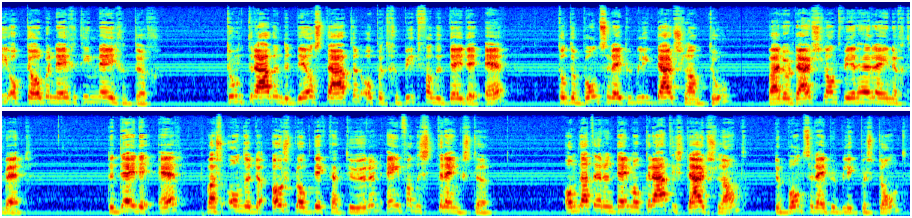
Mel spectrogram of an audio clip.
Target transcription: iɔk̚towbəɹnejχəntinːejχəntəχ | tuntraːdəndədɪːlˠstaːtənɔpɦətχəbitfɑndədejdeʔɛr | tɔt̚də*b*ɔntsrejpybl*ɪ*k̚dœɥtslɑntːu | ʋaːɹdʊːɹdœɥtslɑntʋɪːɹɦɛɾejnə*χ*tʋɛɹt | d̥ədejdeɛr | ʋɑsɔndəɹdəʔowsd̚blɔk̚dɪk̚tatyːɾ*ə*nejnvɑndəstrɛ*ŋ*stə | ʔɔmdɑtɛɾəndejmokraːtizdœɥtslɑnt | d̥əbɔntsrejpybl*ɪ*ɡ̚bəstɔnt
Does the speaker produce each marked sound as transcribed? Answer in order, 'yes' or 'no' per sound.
yes, no, yes, yes, yes, no

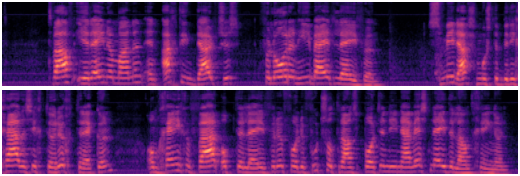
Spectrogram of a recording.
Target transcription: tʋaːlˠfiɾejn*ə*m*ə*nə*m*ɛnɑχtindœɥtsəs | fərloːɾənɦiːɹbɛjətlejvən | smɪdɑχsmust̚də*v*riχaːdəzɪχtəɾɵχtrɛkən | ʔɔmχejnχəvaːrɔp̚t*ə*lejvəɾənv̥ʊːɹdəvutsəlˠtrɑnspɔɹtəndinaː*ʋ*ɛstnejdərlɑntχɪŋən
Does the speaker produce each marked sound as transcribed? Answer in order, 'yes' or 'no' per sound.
yes, no, no, no, yes, yes

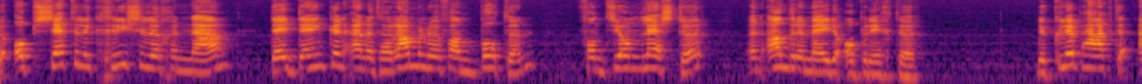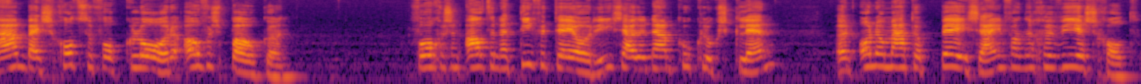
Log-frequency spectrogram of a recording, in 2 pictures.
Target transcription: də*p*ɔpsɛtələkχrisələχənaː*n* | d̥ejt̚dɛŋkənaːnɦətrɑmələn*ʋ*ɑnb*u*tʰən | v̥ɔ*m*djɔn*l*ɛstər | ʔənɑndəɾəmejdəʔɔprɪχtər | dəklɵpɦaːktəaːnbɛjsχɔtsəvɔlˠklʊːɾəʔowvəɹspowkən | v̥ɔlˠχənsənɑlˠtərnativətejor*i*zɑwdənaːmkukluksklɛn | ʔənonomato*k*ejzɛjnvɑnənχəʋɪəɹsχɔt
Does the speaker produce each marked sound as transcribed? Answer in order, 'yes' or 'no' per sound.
no, no, no, no, no, yes, yes, no

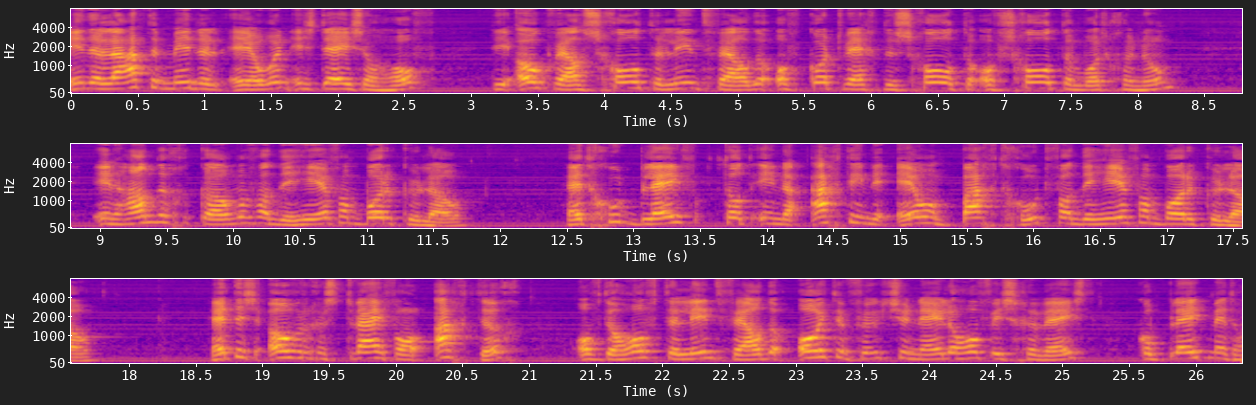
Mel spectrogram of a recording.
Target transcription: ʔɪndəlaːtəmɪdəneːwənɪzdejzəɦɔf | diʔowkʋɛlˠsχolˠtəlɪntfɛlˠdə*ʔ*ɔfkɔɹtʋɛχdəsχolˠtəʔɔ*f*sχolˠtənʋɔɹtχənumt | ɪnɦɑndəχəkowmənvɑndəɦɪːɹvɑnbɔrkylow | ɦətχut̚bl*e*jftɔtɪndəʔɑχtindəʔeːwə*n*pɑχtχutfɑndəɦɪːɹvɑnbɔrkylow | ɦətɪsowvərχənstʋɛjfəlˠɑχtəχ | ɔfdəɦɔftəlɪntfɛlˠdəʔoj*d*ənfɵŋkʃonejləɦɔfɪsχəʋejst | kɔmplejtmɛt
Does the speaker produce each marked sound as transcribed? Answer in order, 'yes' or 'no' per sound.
yes, yes, yes, yes, no

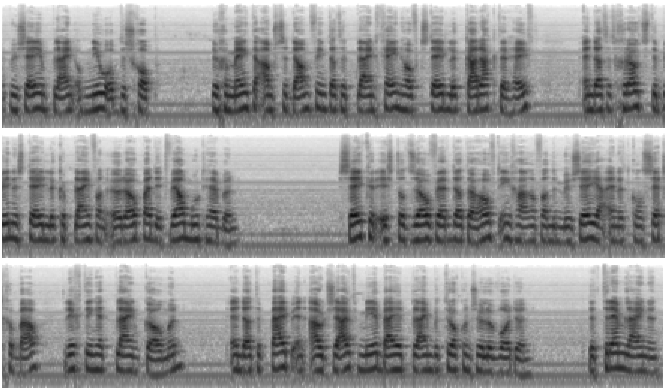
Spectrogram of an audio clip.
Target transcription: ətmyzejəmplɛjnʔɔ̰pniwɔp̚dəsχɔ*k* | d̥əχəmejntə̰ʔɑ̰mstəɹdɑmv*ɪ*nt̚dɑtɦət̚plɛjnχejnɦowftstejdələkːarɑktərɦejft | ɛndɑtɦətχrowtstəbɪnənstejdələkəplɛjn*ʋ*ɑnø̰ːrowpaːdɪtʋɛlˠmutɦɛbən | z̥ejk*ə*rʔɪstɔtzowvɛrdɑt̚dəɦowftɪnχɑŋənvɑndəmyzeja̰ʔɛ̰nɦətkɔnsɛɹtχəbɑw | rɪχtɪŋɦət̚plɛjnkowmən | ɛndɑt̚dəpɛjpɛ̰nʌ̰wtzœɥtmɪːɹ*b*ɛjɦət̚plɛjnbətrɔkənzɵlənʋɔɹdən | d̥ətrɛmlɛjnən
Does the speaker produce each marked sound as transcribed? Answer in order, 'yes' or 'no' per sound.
no, yes, no, yes, yes

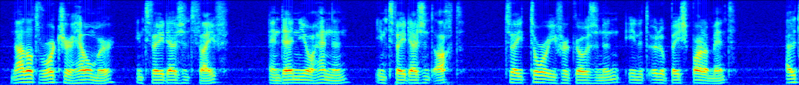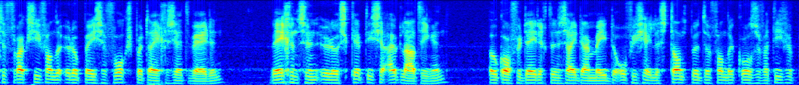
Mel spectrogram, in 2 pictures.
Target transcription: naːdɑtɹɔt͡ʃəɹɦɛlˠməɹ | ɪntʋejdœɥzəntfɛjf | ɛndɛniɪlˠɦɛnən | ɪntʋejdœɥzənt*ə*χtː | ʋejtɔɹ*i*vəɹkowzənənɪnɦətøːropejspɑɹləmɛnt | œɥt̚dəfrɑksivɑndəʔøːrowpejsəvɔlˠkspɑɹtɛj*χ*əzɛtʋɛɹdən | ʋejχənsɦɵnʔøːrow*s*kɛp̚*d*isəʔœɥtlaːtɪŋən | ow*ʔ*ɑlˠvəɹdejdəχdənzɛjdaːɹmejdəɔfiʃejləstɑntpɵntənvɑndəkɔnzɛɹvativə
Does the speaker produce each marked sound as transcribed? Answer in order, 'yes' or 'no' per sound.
no, yes, yes, yes, no, no

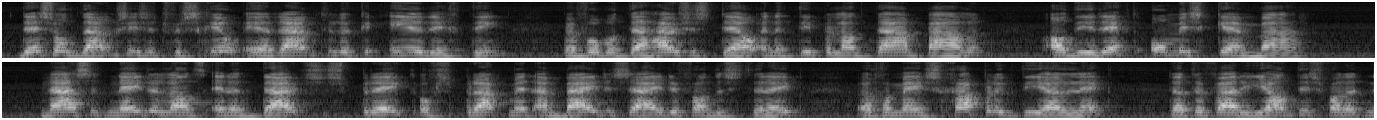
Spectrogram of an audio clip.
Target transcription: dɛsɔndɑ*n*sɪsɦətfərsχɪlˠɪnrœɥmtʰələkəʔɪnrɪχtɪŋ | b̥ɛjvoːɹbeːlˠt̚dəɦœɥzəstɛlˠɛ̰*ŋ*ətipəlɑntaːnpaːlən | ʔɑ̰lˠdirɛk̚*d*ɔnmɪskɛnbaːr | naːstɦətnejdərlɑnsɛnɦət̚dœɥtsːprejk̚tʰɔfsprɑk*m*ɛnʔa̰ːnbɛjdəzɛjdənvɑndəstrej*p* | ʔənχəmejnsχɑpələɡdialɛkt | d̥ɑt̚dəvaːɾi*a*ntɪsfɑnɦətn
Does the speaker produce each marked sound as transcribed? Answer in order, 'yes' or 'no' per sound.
no, no, no, yes, yes, no

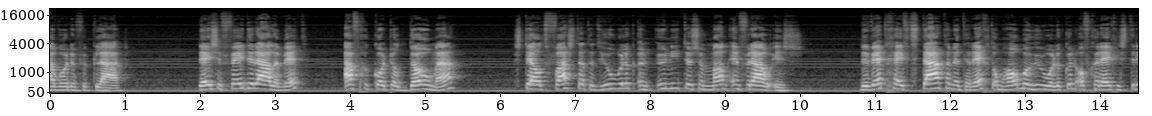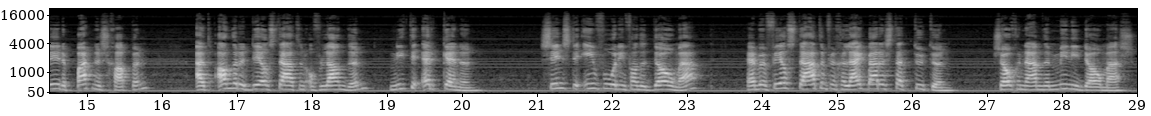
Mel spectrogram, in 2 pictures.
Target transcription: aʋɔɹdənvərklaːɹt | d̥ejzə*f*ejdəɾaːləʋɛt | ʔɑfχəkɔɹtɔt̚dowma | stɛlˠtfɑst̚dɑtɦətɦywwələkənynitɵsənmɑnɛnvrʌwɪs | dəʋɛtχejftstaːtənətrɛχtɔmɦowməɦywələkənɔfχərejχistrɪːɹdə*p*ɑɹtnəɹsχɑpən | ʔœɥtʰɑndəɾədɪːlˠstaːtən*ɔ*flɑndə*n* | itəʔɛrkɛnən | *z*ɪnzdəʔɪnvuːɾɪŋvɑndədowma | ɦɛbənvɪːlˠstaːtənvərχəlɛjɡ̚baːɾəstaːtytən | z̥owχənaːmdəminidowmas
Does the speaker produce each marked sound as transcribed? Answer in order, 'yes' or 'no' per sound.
yes, yes, yes, no, no

